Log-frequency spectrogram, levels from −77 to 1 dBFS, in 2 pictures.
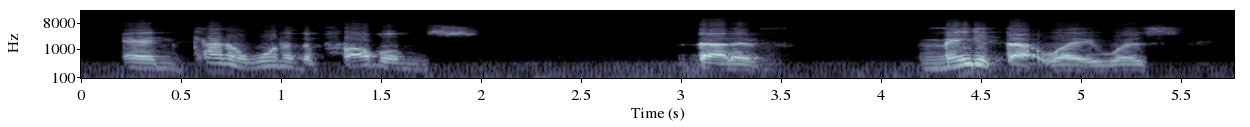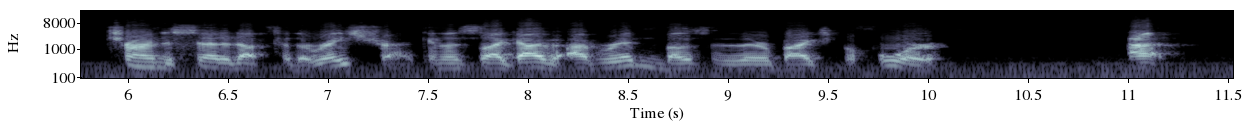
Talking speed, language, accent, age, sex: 175 wpm, English, American, 30-49, male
